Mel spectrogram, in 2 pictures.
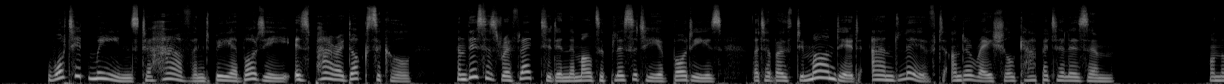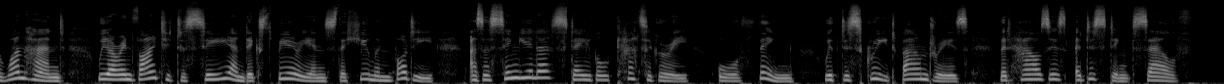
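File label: corporate, female; Voice actor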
